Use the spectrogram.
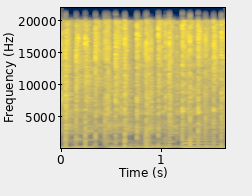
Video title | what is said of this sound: Testing Viral Beauty Products! - Sephora Haul | you're supposed to shake this pretty violently before you spray it. So you can hear the ball in it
